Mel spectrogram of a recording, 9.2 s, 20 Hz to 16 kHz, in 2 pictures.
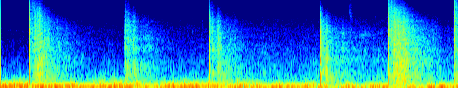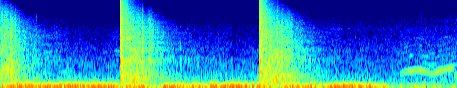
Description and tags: Several shots very windy conditions3
Several shots taken from a over-and-under shooter during Pheasant shoot in very windy conditions in a deep valley.
bang, discharge, fire, firing, gun, gunshot, over-and-under, pheasants, season, shoot, shooting, shot, shotgun, side-by-side, windy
